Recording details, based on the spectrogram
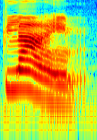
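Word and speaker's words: climb: आप लफ्ज़ क्लाइम के आखिर में हुर्फ बी अदा नहीं करते, यानी कि बी साकिन है, यानी कि बी खामोश हुर्फ है. एंड नाउ you pronounce this word is क्लाइम.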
